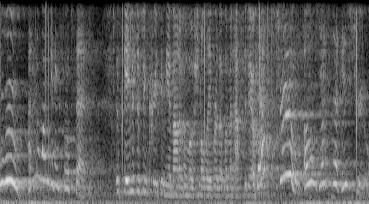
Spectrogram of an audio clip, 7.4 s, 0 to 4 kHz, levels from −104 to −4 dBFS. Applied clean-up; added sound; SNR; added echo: none; Fire; 19 dB; reverberation time 2.7 s.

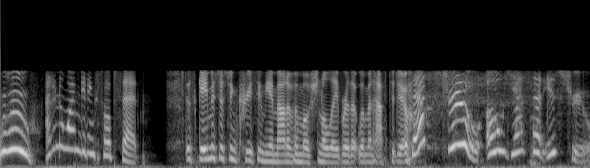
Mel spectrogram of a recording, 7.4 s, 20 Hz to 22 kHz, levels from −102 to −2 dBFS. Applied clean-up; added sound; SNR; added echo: none; none; none; none.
